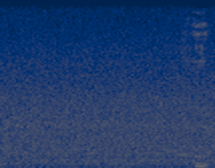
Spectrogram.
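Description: Steady background hiss, with a brief murmur of voice near the end.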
